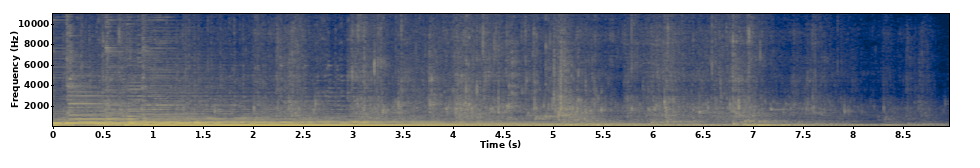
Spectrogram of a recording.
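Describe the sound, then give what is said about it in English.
Water sloshing and lapping in a steady, irregular wash, with sustained musical tones that gradually fade away, leaving the watery sound more exposed toward the end. “At the end, you hear that water sloshing.”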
